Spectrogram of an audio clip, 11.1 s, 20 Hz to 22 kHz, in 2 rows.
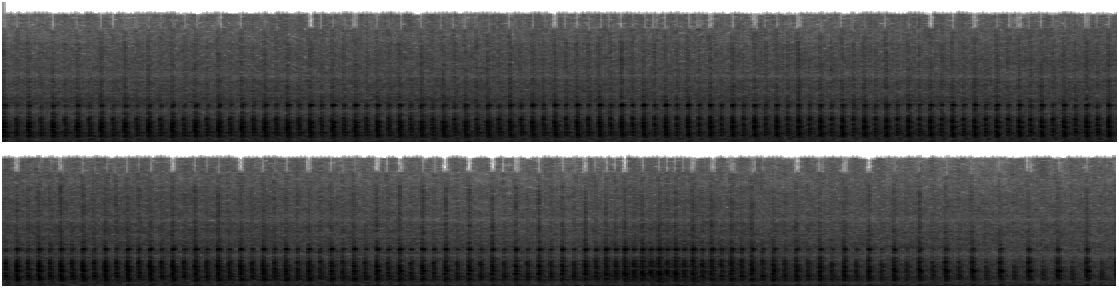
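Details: Ford 4.2L V6 OHV engine idling with a fast, sharp, steady ticking or clicking over a quiet engine note; cause unknown, suspects include sticking lifters, bent pushrod, loose spark plug or loose timing chain.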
